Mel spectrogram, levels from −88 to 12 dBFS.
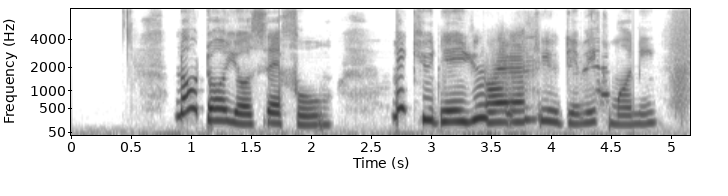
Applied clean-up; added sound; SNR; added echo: neural diffusion model UNIVERSE++.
